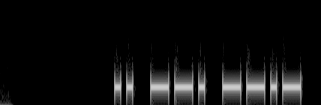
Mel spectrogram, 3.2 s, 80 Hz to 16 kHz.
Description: Morse code, heard as a keyed tone, about 20 wpm, 700 Hz. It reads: IGQ
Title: USA Call Sign Postfixes - 3 Letters 20wpm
